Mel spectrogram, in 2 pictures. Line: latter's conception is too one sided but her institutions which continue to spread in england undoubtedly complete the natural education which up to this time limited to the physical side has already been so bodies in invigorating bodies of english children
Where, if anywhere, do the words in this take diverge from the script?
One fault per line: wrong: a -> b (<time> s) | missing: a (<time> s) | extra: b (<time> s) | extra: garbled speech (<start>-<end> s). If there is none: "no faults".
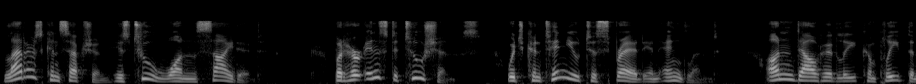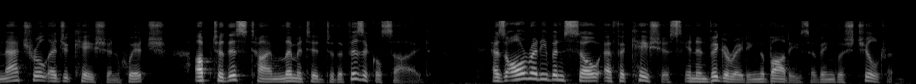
wrong: bodies -> efficacious (15.2 s)
extra: the (16.7 s)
